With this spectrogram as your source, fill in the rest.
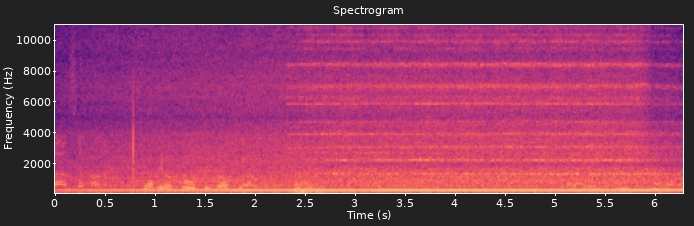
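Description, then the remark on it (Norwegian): Construction workers inside the Havrommet building removing mould and damp from the ceiling: a loud, steady machine drone with a strong low hum runs throughout, with faint voices and scattered clatter early on. “Dette er lyden av bygningsarbeidere som prøver å fjerne sopp og fukt fra taket.”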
